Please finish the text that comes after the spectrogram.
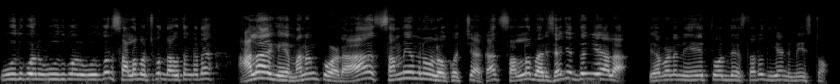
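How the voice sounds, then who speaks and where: Animated male meditation teacher. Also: sits high, fairly quick. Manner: storytelling, animated, addresses listeners as friends. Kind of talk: spiritual discourse to viewers.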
